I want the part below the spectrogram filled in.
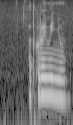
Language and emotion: Russian, neutral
